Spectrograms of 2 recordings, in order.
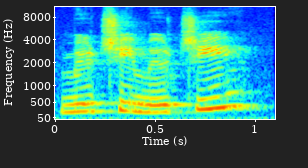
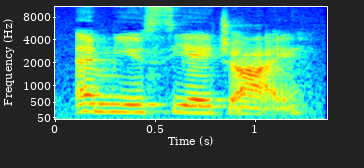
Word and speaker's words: Muchi: And this one is called, now I'm gonna say it how I think it's pronounced. I'm not really sure. Muchi. I'm pretty sure that's how you would say it. It's M-U-C-H-I. Muchi. That's what I think.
